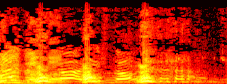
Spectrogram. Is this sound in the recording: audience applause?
no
